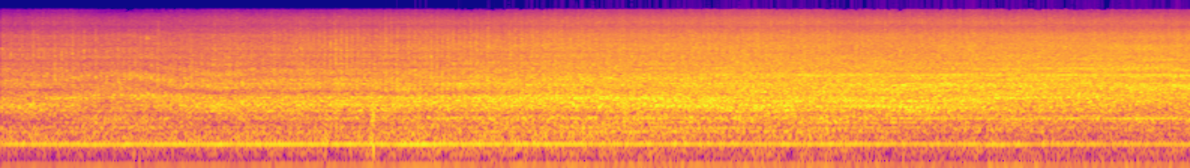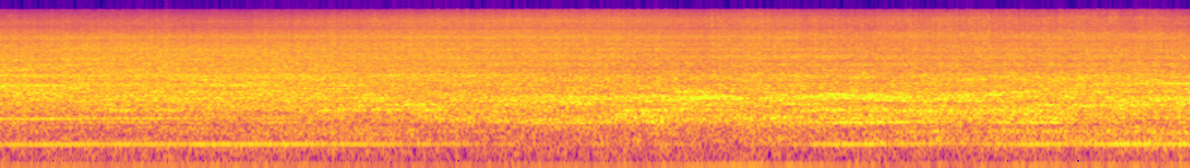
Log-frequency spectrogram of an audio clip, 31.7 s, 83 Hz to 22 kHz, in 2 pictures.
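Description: Kubota ARN460 rice combine running, its diesel engine and machinery giving a steady drone with a constant low hum as it crawls through the paddy on its tracks. It grows louder over the first several seconds as it comes close, then holds steady.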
